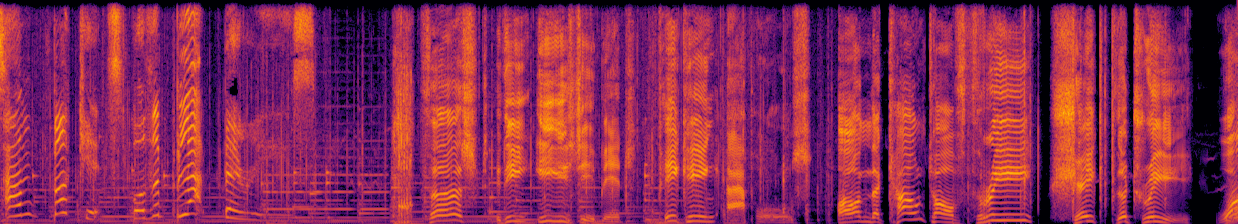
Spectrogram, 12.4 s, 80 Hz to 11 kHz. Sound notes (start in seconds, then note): 3.9 snorts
